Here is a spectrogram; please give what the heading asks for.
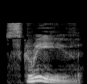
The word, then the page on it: screeve: British English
